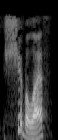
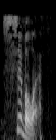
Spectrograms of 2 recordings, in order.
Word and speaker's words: Shibboleth: They use a word that Gilead pronounces Shibboleth, and Ephraim pronounces it Sibboleth.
